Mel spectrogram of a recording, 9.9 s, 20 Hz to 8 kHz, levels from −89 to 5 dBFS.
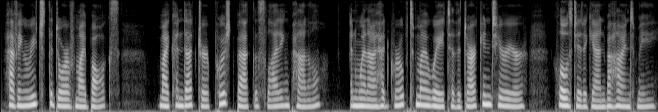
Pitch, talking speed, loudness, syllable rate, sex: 190 Hz, 180 wpm, -17 LUFS, 5.1 syllables/s, female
